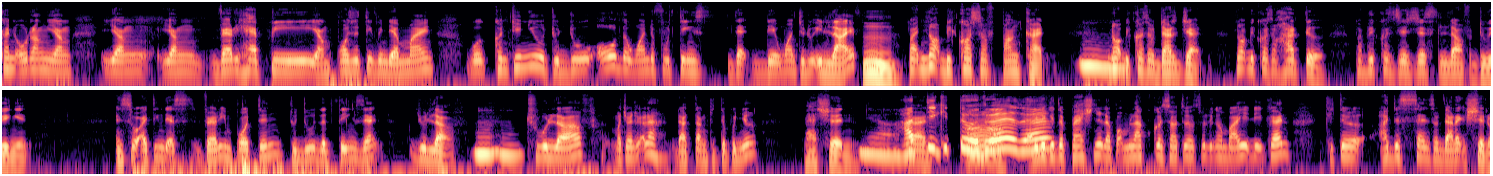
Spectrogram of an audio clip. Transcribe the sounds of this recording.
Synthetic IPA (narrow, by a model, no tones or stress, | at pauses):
kãnoɹãŋjãŋ | jãŋjãŋvɛɹiɦɛpijãŋpɔzitivĩndɛmãɪ̃ndwɪlkɔ̃ntĩnjutuduɔld̪əwãndəfult̪ɪ̃ŋs | d̪ɛt̚d̪ewɔ̃ntːuduĩnlaɪfb̥at̚nɔt̚bikʰɔsɔfpãŋka̰t̚ | nɔt̚bikɔs̬ɔfdaɹd͡ʒat̚nɔt̚bikɔsɔfɦaɹtə | b̥at̚bikɔsd̪ɛd͡ʒaslavduɪ̃ŋɪ̰t̚ | ɛ̃nsoajt̪ɪ̃ŋk̚d̪ɛtsvɛɹiĩmpɔtə̃ntudud̪ət̪ɪ̃ŋsd̪ɛt̚jula̰vtʰɹulavmat͡ʃãmat͡ʃãkaʔlahdat̪ãŋkit̪əpuɲə | pɛʃə̃njahaaikit̪əuɛsekit̪əpɛʃənədapat̚mə̃laku̥kansəwat̪usasədəŋãnbaiʔ̚diʔkan | kit̪əʔadəsɛ̃nsɔfdaɹɛk̚ʃə̃n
